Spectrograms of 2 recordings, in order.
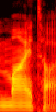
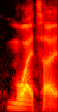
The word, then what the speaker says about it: Muay Thai: Is it Muay Thai or is it Mai Tai? Oh, Muay Thai.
